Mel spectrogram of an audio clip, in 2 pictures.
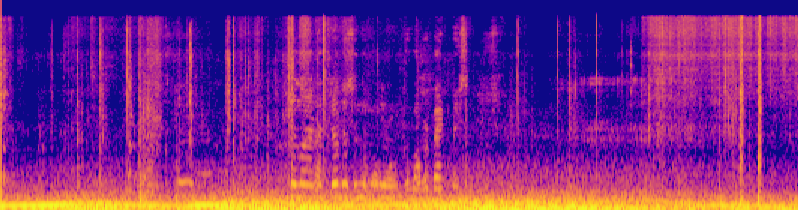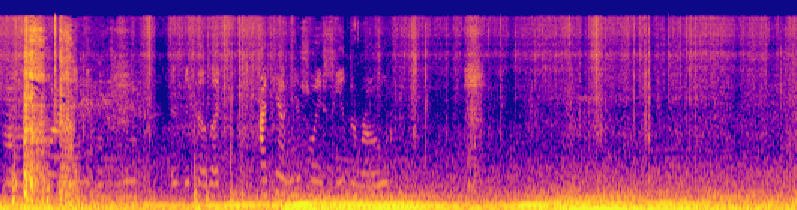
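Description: A car engine hums low and steady as the car drives slowly, rising and falling with speed.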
